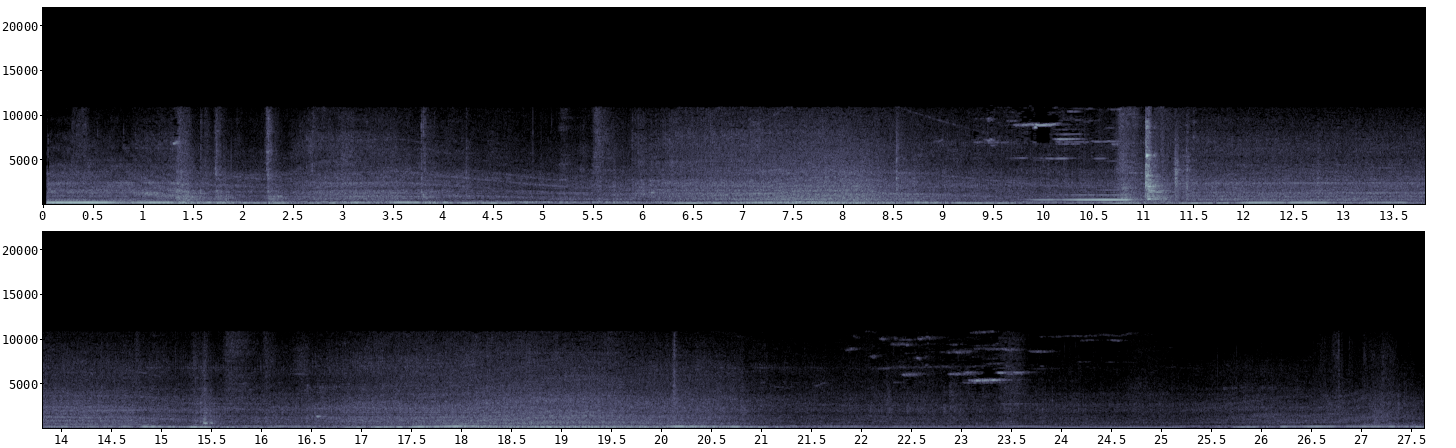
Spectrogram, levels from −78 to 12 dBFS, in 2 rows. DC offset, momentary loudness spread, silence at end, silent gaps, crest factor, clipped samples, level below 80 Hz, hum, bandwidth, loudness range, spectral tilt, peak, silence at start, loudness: under 0.1%; 17 LU; 0 s; none; 26 dB; under 0.1%; -68 dBFS; none; 11.5 kHz; 13 LU; -4.5 dB/octave; -2 dBFS; 0.05 s; -28 LUFS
